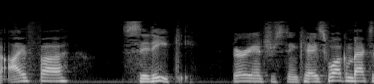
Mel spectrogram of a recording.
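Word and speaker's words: Aafia Siddiqui: Well, you did mangle her name a little bit. It's Aifa Siddiqui, but you're very close.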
